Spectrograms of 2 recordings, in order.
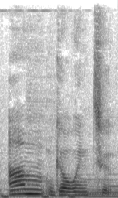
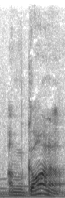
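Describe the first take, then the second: First: Every word of 'I'm going to' is said fully. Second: 'Going to' is reduced and run together as 'gonna'. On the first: "You can say" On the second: "You can say"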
